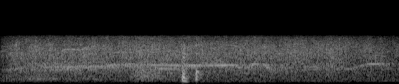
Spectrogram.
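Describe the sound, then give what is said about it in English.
A canned applause sound effect from a 2-year applause button: dense, steady clapping and light cheering fills the whole stretch at an even level, with a couple of sharp knocks briefly popping out midway. “get a nice 2-year applause button.”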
